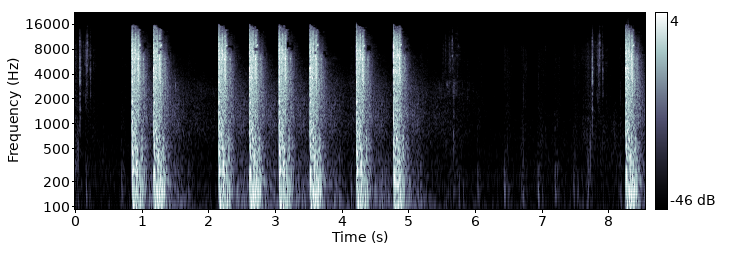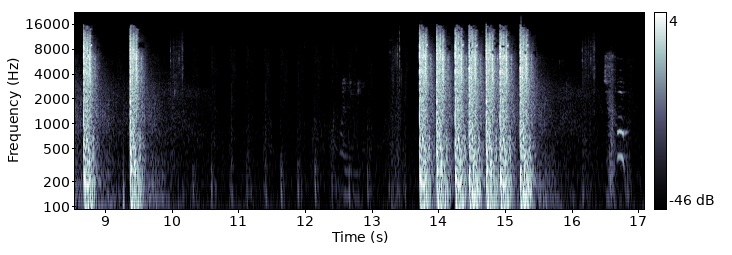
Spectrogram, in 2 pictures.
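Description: Video game gunfire comes in sharp, loud clusters of rapid shots separated by quieter gaps with faint footsteps, the last burst a fast string of shots.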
